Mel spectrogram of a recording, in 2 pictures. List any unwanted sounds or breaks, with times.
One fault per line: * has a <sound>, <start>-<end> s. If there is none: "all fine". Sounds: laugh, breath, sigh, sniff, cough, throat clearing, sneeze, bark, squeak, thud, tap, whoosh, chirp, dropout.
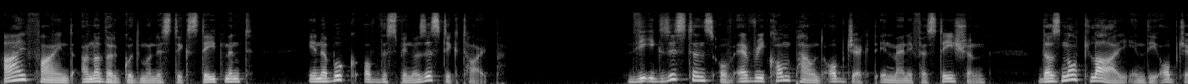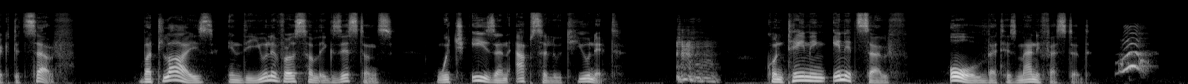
* has a throat clearing, 18.6-19.1 s
* has a sigh, 23.0-23.5 s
